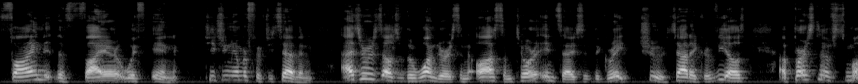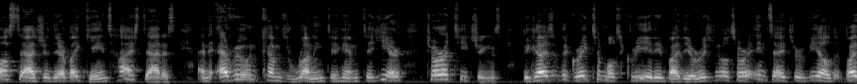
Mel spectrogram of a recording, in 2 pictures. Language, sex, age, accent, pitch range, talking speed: English, male, 30-49, American, 130-200 Hz, 190 wpm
